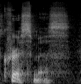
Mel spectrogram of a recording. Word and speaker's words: Christmas: There are several common words which contain the silent letter T, such as Christmas, and the silent letter D, such as grandfather.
